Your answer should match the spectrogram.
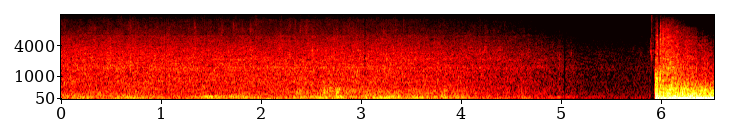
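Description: Rain falling steadily with a low rumble of thunder, fading away over the last second. It is cut off by a sudden, very loud boom right at the end.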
